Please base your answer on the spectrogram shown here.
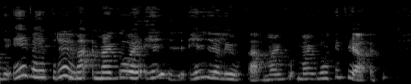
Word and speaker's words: Margaux: Margot, hej allihopa. Margot heter jag. Stavas M-A-R-G-A-U-X. Dasha trodde jag att det hette Margaux i början. Men det är Margot som Bordeaux eller Chateau eller på eller på en sån så.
